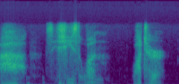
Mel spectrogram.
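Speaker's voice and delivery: soft, hushed whispered aside. Voicing a character who points someone out to a player: whispering. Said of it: "she whispers to you".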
